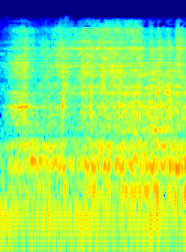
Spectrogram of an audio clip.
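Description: Movie-trailer soundtrack: music with a loud rushing noise laid over it, coming in just after the start and holding steady.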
